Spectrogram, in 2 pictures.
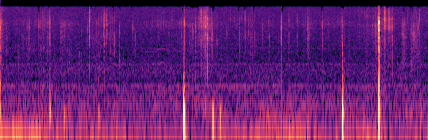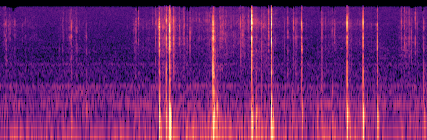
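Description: A clear plastic blister package holding six markers is turned in the hands while long nails tap and scratch the plastic. Sharp, brief clicks and taps stand out irregularly over a steady low rumble, with soft crinkling scratches in between.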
